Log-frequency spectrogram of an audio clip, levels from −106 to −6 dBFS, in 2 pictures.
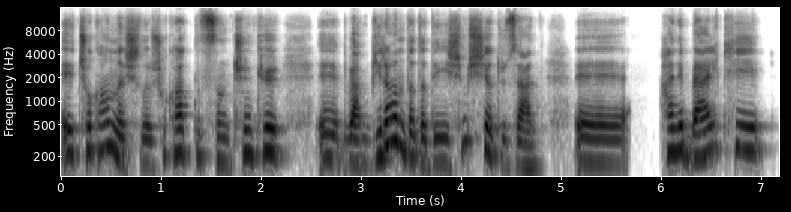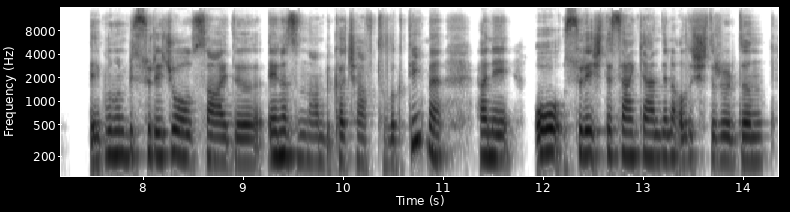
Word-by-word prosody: Eee, 220 -1 +2
çok 235 +1 +2
anlaşılır. 180 -10 +1
Çok 210 +6 -6
haklısın 200 -6 +3
çünkü, 220 +2 +3 0.4
eee, 185 -2 -1
b - - -10
ben 165 -2 +2
bir 205 +9 +3
anda 255 -10 +5
da 170 -1 +1
değişmiş 170 - 0
ya 225 - +5
düzen. 155 -3 0 0.3
Eee, 165 -2 +1 0.3
hani, 225 -1 +2
belki, 235 +3 +2 0.4
eee, 170 - -3
bunun 210 0 -1
bir - - -5
süreci 200 0 0
olsaydı, 175 -4 -2
en 200 0 +2
azından 190 -4 -2
birkaç 175 +1 -5
haftalık, 165 +1 -10
değil 315 +3 0
mi? 210 -6 -2 0.3
Hani, 195 -2 -2 0.2
o 225 +1 +4
süreçte 210 0 +1
sen 205 -1 -1
kendini 195 -1 -3
alıştırırdın, 180 -2 -4
195 Hz, 145 wpm, -20 LUFS, 175-220 Hz, 0.4 s, anda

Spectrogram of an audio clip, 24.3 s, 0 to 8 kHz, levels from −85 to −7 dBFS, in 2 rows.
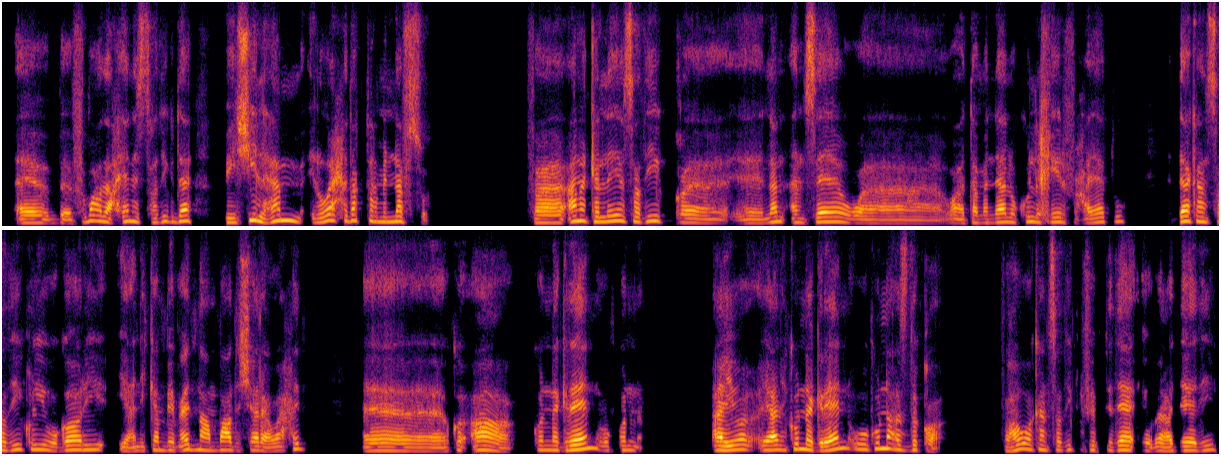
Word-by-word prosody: آآ 130 0 +1
ب 120 -1 -4
في 155 - -10
بعض 195 -2 +1
أحيان 180 +1 +1
الصديق 165 +2 -6
ده 190 +3 +3 0.3
بيشيل 165 +7 +3
هَم 205 +1 +2
الواحد 195 +6 +1
أكتر 195 -3 -2
من 165 0 -2
نَفسُه. 180 -2 -1 1.0
فأنا 140 +8 +3
كان 170 -1 0
ليا 200 +2 +1
صديق 180 +2 -1 0.2
آآ 125 -3 -4
لن 165 +6 0
أنساه 165 +4 +3
و 135 -3 -4 0.9
وأتمنى 135 +3 -1
له 155 -1 -5
كل 170 +3 -5
خير 160 +1 0
في - - -13
حياته. 160 +6 -4 0.5
ده 185 +1 +8
كان 175 -1 0
صديقي 175 +4 -4
وجاري 165 +3 +1
يعني 135 +1 -4
كان 155 0 -4
بيبعدنا 160 +3 0
عن 145 -1 -1
بعض 155 -1 +3
شارع 145 +1 +2
واحد. 140 +9 -4 0.6
آآ 130 -2 0
ك 130 - -11 0.2
آه 145 -8 +4 0.2
كنّا 160 -1 -3
جيران 175 +9 +5
وكنّا 150 +1 -8 0.7
أيوَه 160 +3 +4
يعني 160 +1 +5
كنّا 190 -2 +2
جيران 175 +10 +4
وكنّا 195 +2 0
أصدقاء 165 0 -3 0.6
فهو 185 0 +1
كان 170 0 -3
صديقي 155 +2 -8
في 160 - -7
ابتدائي 155 +2 +1
وإعدادي. 140 +4 -1
160 Hz, 140 wpm, -23 LUFS, 140-175 Hz, 1.0 s, ده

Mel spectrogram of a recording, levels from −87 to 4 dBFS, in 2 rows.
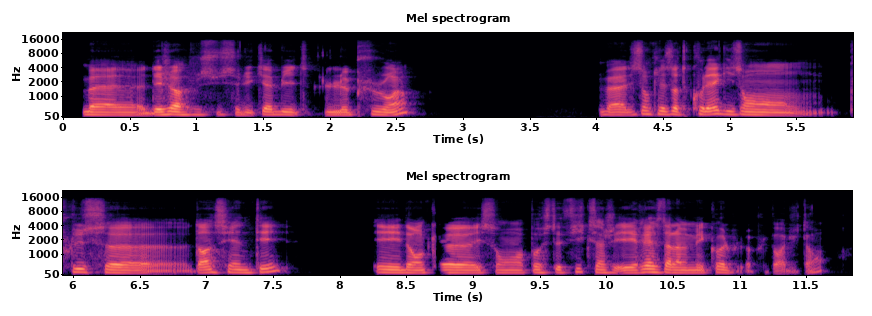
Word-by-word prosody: Beh, 120 -2 +1
déjà, 130 0 +5
je 125 - -8
suis 125 0 -8
celui 120 -3 -6
qui - - -2
habite 130 -2 -1
le 125 -1 0
plus 135 +2 -7
loin. 120 -1 0 1.4
Beh, 125 -2 +1
disons 135 +6 -3
que 145 - -1
les 145 - -1
autres 135 -1 +1
collègues, 150 +2 +4
ils 140 0 -1
ont 120 -3 0 0.3
plus, 150 -1 -2
heu, 120 - +1
d'ancienneté 135 - 0 0.6
et 135 -2 +4
donc, 125 0 +1
heu, 125 -1 +5
ils 120 - -1
sont 125 0 -6
en 120 0 -3
poste 130 0 -3
fixe 150 +4 -7
à 135 - +1
j 125 - -4
et 125 - +4
ils - - +4
restent 145 +1 +3
dans 135 - +5
la 125 - +3
même 125 0 -1
école 135 0 -2
plu - - -17
la - - -12
plupart - - -9
du - - -16
temps. - - -11
130 Hz, 220 wpm, -23 LUFS, 125-140 Hz, 1.4 s, déjà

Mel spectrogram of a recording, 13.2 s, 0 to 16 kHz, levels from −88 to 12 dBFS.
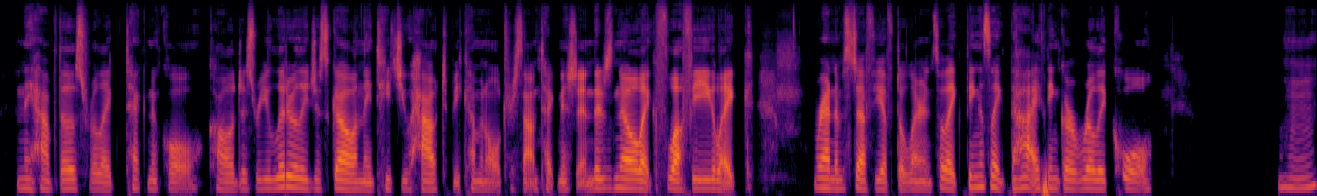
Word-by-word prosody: and 175 - -11
they 175 - -4
have 160 -1 -3
those 170 +1 0
for, 150 - -5
like, 140 -2 -4
technical 160 -3 -7
colleges, 155 0 -2
where 165 - -8
you 170 - -5
literally 190 -2 +2
just 165 -1 -2
go, 165 -3 +6
and 150 0 -2
they 140 - -3
teach 175 +1 -2
you 155 - -9
how 150 -1 +3
to 165 - -11
become 160 -3 -8
an - - -7
ultrasound - - -3
technician. 150 +2 -1
There's 175 0 +2
no, 175 -2 +5
like, 160 -3 +4
fluffy, 170 0 +3
like, 160 - +1 0.6
random 175 -3 +3
stuff 160 -1 +2
you - - -2
have 155 - -4
to - - -3
learn, - - -3
so, 185 - -2
like, 160 -4 +3
things 200 +1 +1
like 185 -7 -1
that, 180 +3 +2
I 175 - +2
think 175 -1 -3
are 165 -2 +2
really 165 -1 0
cool. 160 -3 -4 1.3
Mhm. 190 +3 -10
170 Hz, 205 wpm, -25 LUFS, 155-180 Hz, 1.3 s, go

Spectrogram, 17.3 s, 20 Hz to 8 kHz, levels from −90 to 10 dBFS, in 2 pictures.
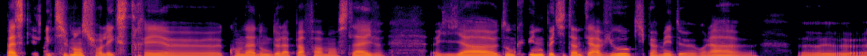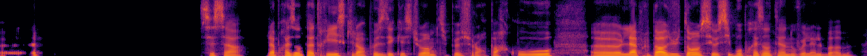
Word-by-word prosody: parce 130 -2 +5
qu'effectivement 130 +2 -1
sur 120 -5 -3
l'extrait, 130 +3 -2
heu, 105 -2 -5
qu'on 115 0 -5
a 130 +1 +2
donc 115 -3 -3
de 110 - -2
la 100 -2 -1
performance 110 -2 -3
live, 115 -2 0 0.5
il 105 0 -7
y 110 +2 -2
a 115 -2 +4
donc 110 +1 -3
une 145 +1 +4
petite 140 -2 -2
interview 125 - +1
qui 200 - -14
permet 105 -1 -3
de 95 -1 -5
voilà, 105 +7 -2
heu 105 +4 -13 0.5
heu 95 0 -5 2.0
C'est 130 - 0
ça, 110 -3 +1 0.2
la 115 - +5
présentatrice 120 +2 +3
qui - - -9
leur 110 -1 +2
pose 115 -3 -1
des 110 - 0
questions 100 +4 -2
un 125 - +3
petit 120 0 -11
peu 115 - -3
sur 115 - -6
leur 95 -1 -6
parcours, 120 +3 +1 0.4
heu, 105 0 +4
la 120 +4 +6
plupart 135 +1 +7
du 130 0 0
temps, 145 +2 +6
c'est 140 -2 +2
aussi 115 +4 +1
pour 135 -1 -1
présenter 115 -4 0
un - - +2
nouvel 105 -2 -2
album, 100 +9 -3
115 Hz, 180 wpm, -24 LUFS, 105-125 Hz, 2.0 s, plupart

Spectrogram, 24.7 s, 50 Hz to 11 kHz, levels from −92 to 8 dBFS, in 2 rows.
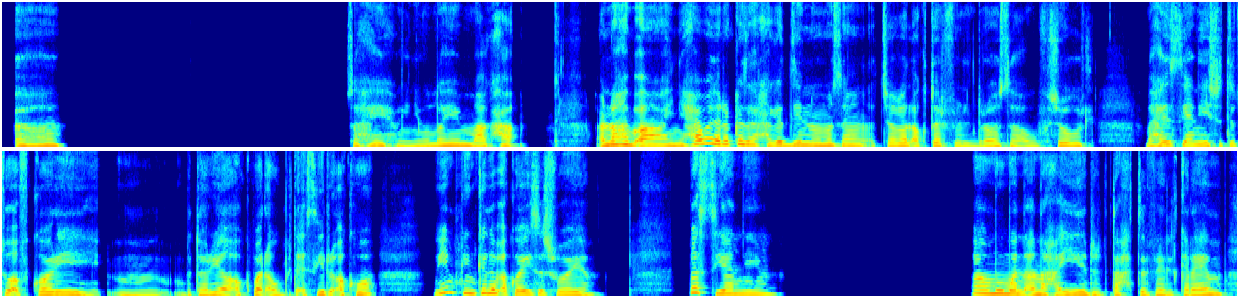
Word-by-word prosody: آه. 225 0 +1 2.8
صحيح 225 -2 -4
يعني 195 +1 -6
والله 225 +2 0
معاك 220 -1 +1
حق. 230 0 -1 0.8
أنا 270 +5 +6
هابقى 260 -4 +6 0.3
يعني 225 0 0
هاحاول 320 - +4
أركِز 300 +1 +3
على 270 - +2
الحاجات 255 +1 +1
دي 240 +2 0
إنه 245 -3 +1
مثلًا 230 0 -1
أتشغل 220 +2 -1
أكتر 220 +1 -1
في 220 0 -14
الدراسة 200 +1 -4
أو 195 +1 -7
في 195 - -14
شغل 220 0 0 0.6
بحيث 250 +4 -1
يعني 255 0 0
يشتتوا 240 +3 -1
أفكاري، 230 -3 0
امم، 185 -1 -8
بطريقة 205 +1 -1
أكبر 220 -1 +1
أو 195 0 0
بتأثير 195 +5 -2
أقوى 235 +4 0 0.6
ويمكن 325 0 0
كده 320 0 +3
أبقي 260 -5 +3
كويسة 255 0 +1
شوية. 235 -3 -2 0.9
بس 370 -5 0
يعني 255 -2 0 2.0
عمومًا 280 -1 +5 0.2
أنا 235 +1 +4
حقيقي 230 0 +1
ارتحت 220 +2 -5
في 205 -1 -2
الكلام 205 +5 0
230 Hz, 110 wpm, -24 LUFS, 215-250 Hz, 2.8 s, أنا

